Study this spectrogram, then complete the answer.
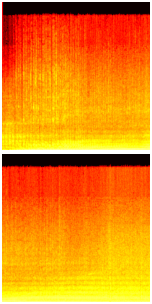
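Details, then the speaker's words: Turbocharged race engine on two-step after switching back to a normal-weather tune with more fuel, previously lean and sneezing in heat: revs climb smoothly to a steady held note, no stumbles; normal boost build. "But you hear how it comes up. It's nice. It's fine."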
